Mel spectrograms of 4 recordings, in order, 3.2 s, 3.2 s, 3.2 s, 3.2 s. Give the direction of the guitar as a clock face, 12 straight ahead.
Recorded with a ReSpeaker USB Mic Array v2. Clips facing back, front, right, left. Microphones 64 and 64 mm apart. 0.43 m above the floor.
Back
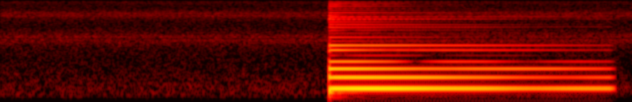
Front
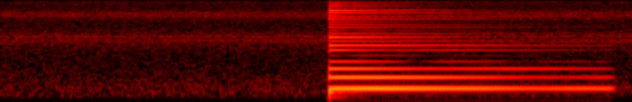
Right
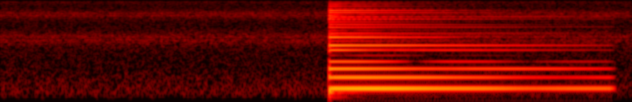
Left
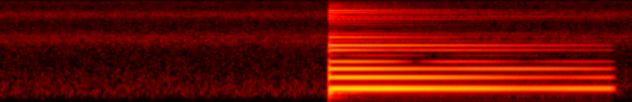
7 o'clock.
